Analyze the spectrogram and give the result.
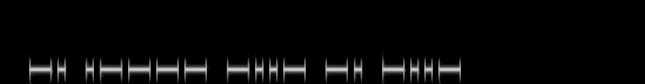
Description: Morse code, heard as a keyed tone, about 17 wpm, 700 Hz. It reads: N1XNX
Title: USA Call Signs - 5 Characters - Repeated 3x - 17wpm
